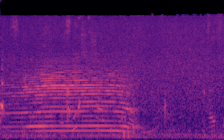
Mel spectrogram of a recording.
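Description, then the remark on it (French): A single long, low moo from a cow on a family dairy farm rings out for about two seconds, rich and full, then fades into quiet outdoor background noise. “Ces vaches sont à ma tante.”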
